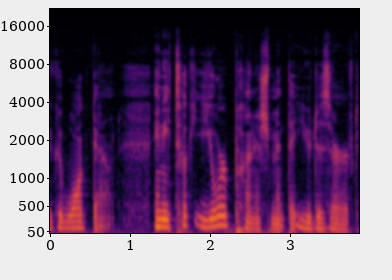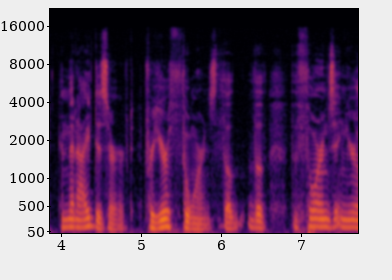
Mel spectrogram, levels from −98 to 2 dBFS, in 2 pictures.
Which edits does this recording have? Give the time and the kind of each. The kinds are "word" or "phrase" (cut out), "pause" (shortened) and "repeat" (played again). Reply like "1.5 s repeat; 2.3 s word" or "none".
1.2 s pause; 5.0 s pause

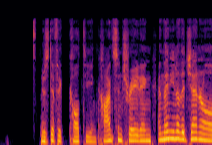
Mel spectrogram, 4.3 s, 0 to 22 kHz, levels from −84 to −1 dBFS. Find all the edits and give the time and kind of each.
3.1 s pause

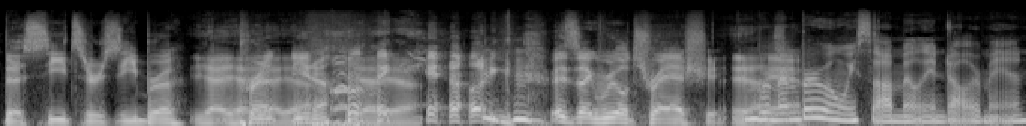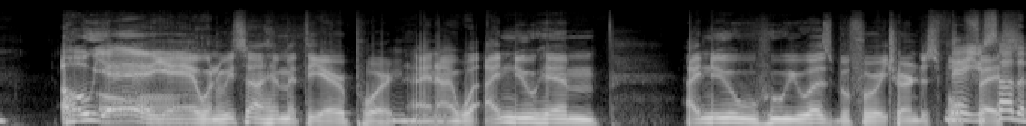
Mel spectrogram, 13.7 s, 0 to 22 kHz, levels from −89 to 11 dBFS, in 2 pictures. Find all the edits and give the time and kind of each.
12.7 s word

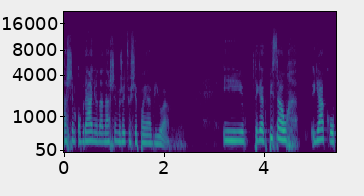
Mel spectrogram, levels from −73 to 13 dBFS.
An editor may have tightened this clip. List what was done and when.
3.7 s pause

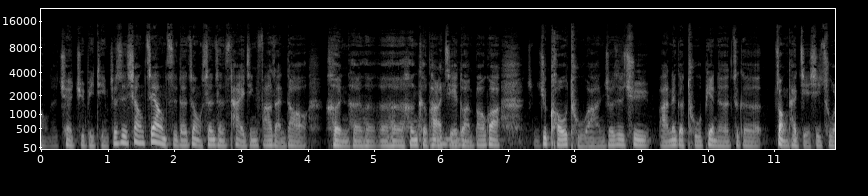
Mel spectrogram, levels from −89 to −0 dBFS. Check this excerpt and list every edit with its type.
1.0 s word; 2.8 s word; 10.9 s pause

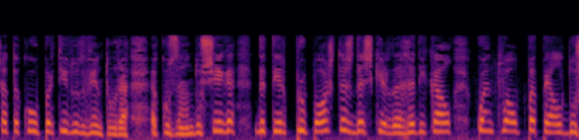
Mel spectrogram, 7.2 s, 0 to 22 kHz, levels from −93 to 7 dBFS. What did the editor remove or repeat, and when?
none

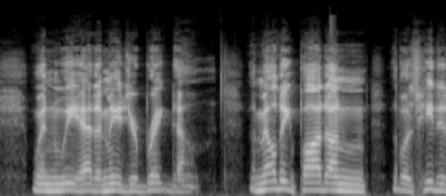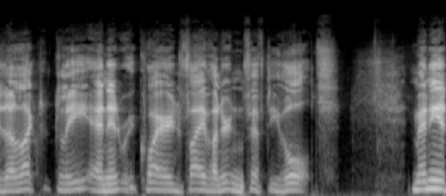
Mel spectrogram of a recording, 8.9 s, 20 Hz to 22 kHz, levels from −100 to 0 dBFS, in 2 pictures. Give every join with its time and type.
4.0 s word

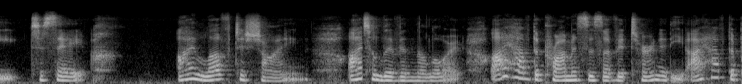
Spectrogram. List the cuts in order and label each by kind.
3.6 s word

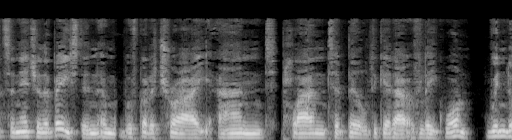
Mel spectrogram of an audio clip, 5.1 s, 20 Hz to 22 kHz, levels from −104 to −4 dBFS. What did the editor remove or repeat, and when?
1.1 s word; 3.7 s phrase

